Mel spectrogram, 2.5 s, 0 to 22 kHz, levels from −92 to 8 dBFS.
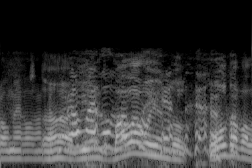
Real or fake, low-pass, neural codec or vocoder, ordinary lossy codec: real; 7.2 kHz; none; Opus, 24 kbps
